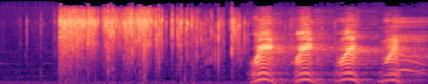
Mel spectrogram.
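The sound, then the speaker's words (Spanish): A rough crackling and crunching as a large spotted egg breaks open, then four loud, hoarse, off-key quacks in an even rhythm from a big, fat, black duckling. “¡Qué ronco! ¡Qué desafinado, ¡Y mira! ¡Es negro! ¡Y qué grande y gordo!”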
